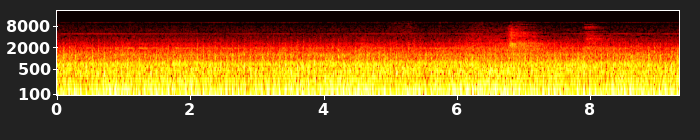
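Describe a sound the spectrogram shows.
A helicopter engine whirs and its rotor thumps steadily up close.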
